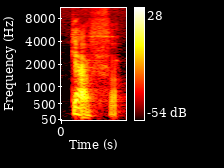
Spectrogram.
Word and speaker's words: Kaf: Et voilà donc, comme je vous le disais tout à l'heure, la carte de la lettre hébraïque qui s'écrit Kaf, PH, et qui se prononce CAF, avec la couleur violette.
